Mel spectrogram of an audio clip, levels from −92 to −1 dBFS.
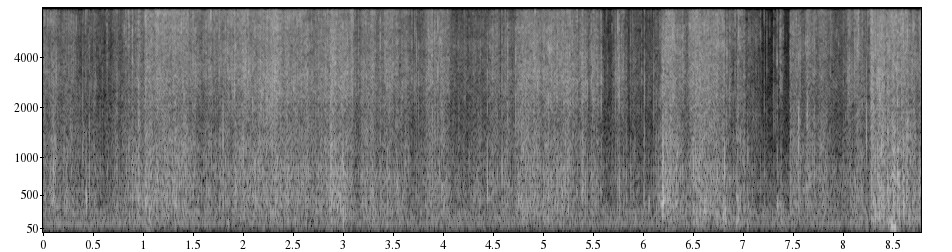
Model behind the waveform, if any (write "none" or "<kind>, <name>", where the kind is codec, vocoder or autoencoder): vocoder, Vocos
